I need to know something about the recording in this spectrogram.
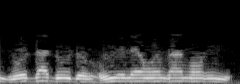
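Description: A man reciting Buddhist scripture in Burmese in a chant-like cadence. After a few quick syllables he holds one drawn-out syllable at a steady pitch for about a second.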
